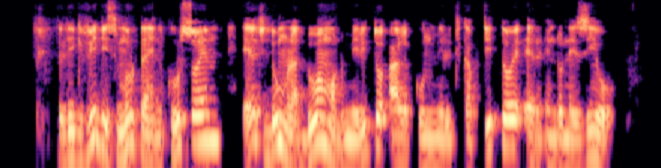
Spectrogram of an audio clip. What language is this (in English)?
Esperanto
